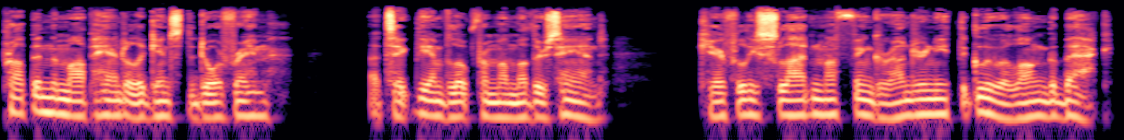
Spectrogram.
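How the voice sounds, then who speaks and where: A man narrating a first-person romance audiobook in a measured, brooding way, swearing freely. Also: deep voice, steady tone, warm tone, no room sound, studio quality.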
